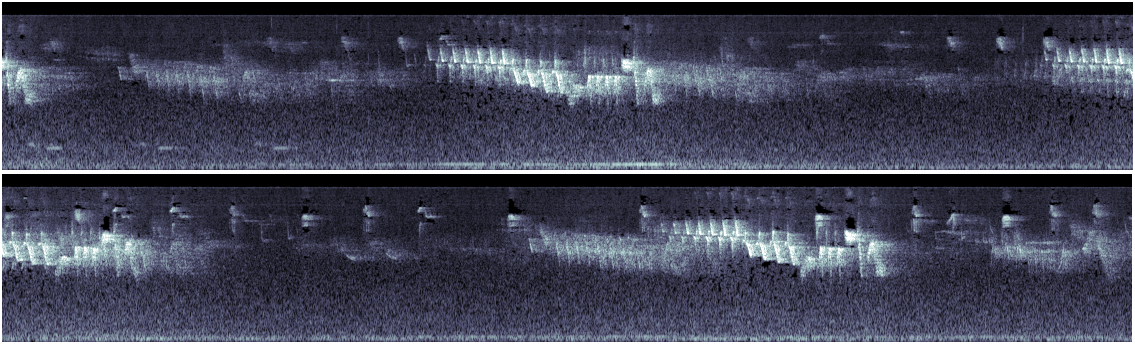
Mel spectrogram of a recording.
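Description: A songbird singing the same fast trilled, falling phrase of about three seconds, three times about eight seconds apart, over a faint steady background noise.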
